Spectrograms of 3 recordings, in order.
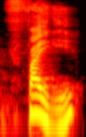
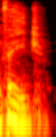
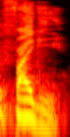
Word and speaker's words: Feige: has it that Kevin Feige I don't know people keep saying Kevin sage every time these comic book places although you know what it is spelled like beige yeah but yes never by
